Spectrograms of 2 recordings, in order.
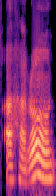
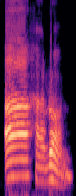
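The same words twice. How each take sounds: First: Aharon with short opening A, weight only on ron; first A unaccented. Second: Aharon slow, opening A long and louder; secondary accent on A. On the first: Teacher showing how not to say it, Aharon with A unstressed. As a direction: skim the A of Aharon, stress just the end. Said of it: "So it's not Aharon". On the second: Teacher correcting the stress, Aharon with a long strong A. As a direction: hold the first A of Aharon, then land on ron. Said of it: "it's Aharon". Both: Shown as a demonstration.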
